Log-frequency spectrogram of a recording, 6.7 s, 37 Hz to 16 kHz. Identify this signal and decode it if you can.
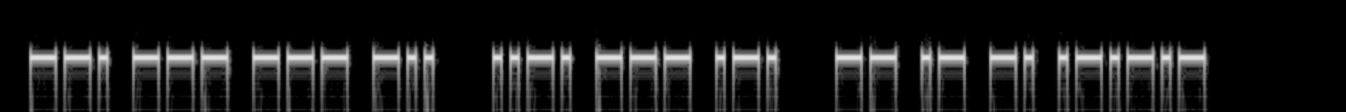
Morse code, heard as a keyed tone, about 27 wpm, 700 Hz. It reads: GOOD FOR MAN.
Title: Sentences from Top 1000 Words - Review Part 3 - 28wpm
